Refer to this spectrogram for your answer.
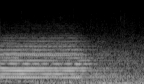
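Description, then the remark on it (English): A loud train horn blares with a steady harmonic tone over the low rumble of a passing train in cold, rainy weather, then fades to rolling rail noise. “Just like every other day, I was waiting on the train.”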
